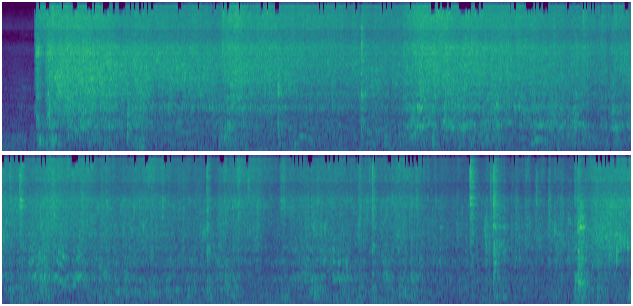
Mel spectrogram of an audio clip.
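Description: Eggs and potatoes dropped into hot oil for egg curry, a loud sizzle bursting in and then hissing steadily in the pan, fading slightly over time, with occasional utensil clinks.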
